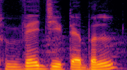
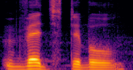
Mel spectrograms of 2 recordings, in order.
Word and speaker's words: vegetable: Well, the second word is, as you can see, it is not vegetable, it is not vegetable. This, well, it's vegetable.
